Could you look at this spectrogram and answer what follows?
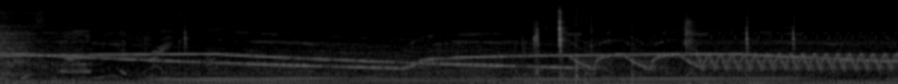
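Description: Police sirens in a roleplay video game wail and yelp continuously, with several overlapping tones sweeping up and down, loud and steady throughout.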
